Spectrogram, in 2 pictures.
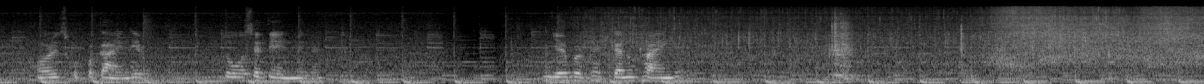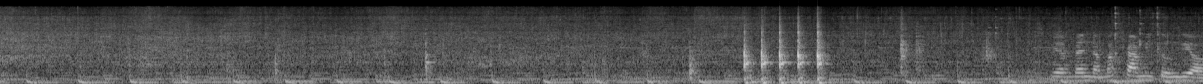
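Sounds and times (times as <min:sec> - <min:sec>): meat sizzling in a wok: 0:05.0 - 0:24.0
wooden spatula scraping: 0:08.2 - 0:08.8.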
